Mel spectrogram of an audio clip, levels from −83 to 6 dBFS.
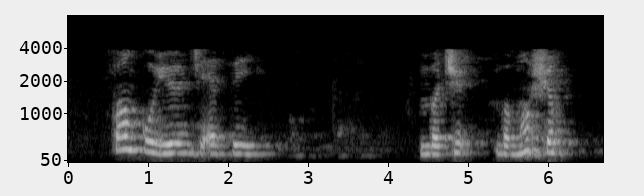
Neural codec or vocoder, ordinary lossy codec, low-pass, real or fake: vocoder, 44.1 kHz, 80 mel bands, Vocos; AAC, 16 kbps; 7.2 kHz; fake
